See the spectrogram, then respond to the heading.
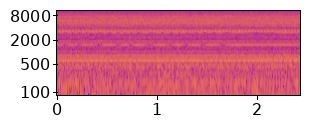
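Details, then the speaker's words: Mercedes W126 300SEL fuel distributor after repair, on a one-minute full-flow test: loud, even, steady hiss of fuel with a faint constant whine, much louder than before repair; cylinders deliver 165–175 for about 3% spread, well within the 15% limit. "们可以听到它这个出油量的声音，跟刚刚大哥在做测试整修之前的测试的时候，那声音大很多了。"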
